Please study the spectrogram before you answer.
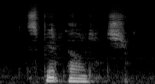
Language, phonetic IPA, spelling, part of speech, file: Polish, [spʲjɛrˈdɔlʲit͡ɕ], spierdolić, verb, LL-Q809 (pol)-spierdolić.wav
